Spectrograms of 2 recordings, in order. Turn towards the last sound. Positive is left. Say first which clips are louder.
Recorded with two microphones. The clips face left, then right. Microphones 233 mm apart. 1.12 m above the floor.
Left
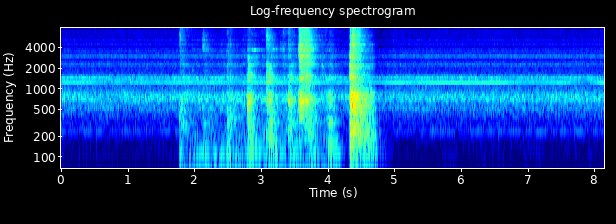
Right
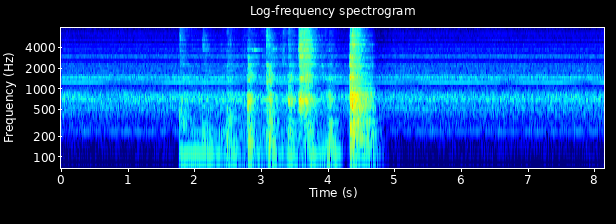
# left 1 dB
turn(degrees=10)  # may be behind; listen again after turning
